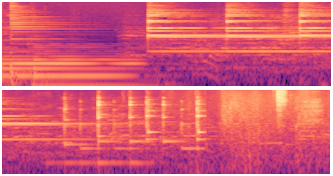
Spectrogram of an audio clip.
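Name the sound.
phone ringtone ringing unanswered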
